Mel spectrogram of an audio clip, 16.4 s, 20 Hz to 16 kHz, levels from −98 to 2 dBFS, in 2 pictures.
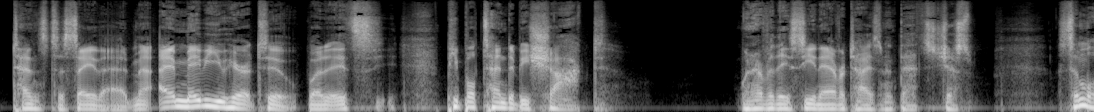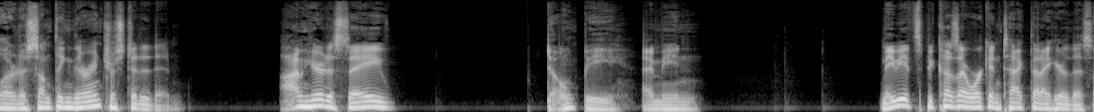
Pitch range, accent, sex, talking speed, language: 95-120 Hz, American, male, 175 wpm, English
